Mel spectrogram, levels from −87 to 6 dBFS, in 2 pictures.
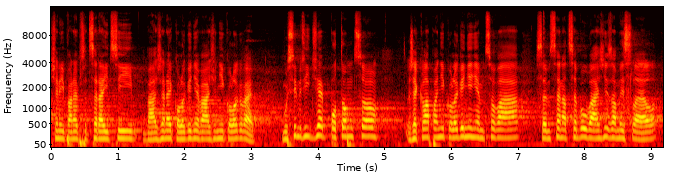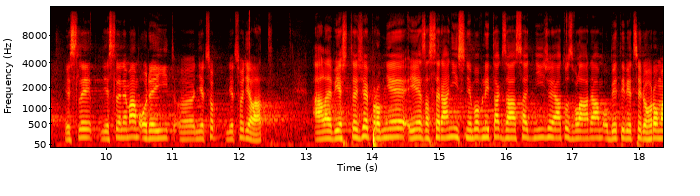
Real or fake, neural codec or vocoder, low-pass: real; none; 14.4 kHz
